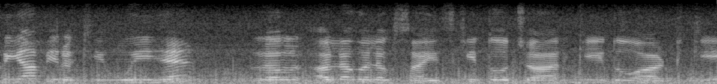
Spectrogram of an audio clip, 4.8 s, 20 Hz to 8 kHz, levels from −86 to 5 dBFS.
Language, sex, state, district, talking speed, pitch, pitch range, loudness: Hindi, female, Haryana, Charkhi Dadri, 190 wpm, 225 Hz, 210-240 Hz, -17 LUFS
